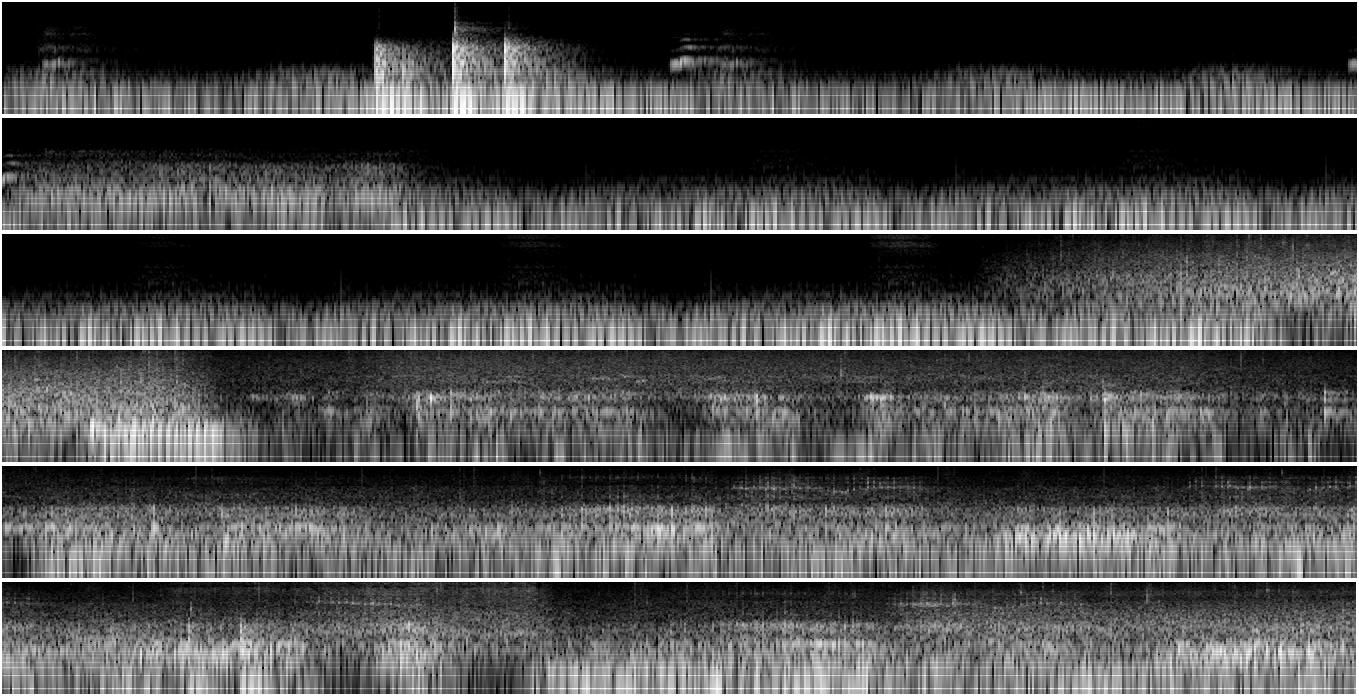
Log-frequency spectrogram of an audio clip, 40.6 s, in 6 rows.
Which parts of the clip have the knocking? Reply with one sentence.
The knocking can be heard from 1.9 to 2.6 s and from 34.4 to 35.4 s.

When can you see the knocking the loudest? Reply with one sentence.
The loudest moment of the knocking is at 2 seconds.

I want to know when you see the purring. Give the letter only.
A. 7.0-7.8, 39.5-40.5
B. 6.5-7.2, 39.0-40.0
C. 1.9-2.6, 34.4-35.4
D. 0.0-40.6
D.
